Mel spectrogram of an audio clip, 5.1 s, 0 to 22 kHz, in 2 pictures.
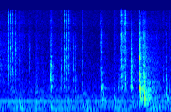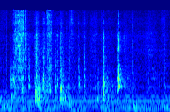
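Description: Hand ratchet with a 10 mm socket clicking in irregular strokes as it spins a loosened nut off the upper intake manifold, with a steady low hum beneath.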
